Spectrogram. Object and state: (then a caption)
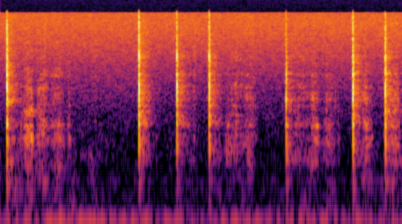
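Cardboard soap box. A long fingernail scratches and taps the printed front of a small cardboard Dove soap box held in the hand, with the bar inside. Seven sharp, dry, bright taps stand out over soft, papery scratching, each tap dying away almost at once.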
